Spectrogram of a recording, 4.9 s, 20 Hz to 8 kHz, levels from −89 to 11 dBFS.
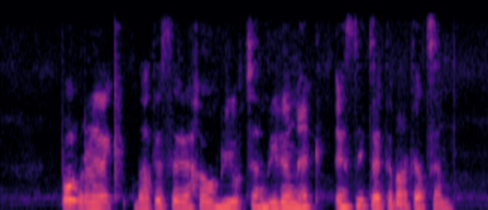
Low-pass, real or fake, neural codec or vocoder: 7.2 kHz; fake; codec, 24 kHz, 1 kbps, SNAC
